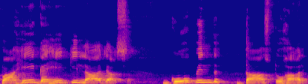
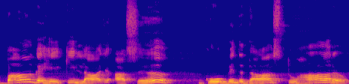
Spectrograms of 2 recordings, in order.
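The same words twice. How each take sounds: First: Slow verse recital with ਬਾਹੇ in two syllables, baa-he; common wrong reading. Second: Slow verse recital with ਬਾਂਹ as one long nasal syllable; corrected reading. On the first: Retold or imitated. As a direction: sound the 'he' in ਬਾਹੇ while reciting slowly. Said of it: "ਇਸ ਢੰਗ ਨਾਲ ਉਚਾਰਨ ਕੀਤਾ ਜਾਂਦਾ". ('ਬਾਹੇ' ਵਿੱਚ 'ਹੇ' ਬੋਲ ਕੇ ਪਾਠ) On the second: Shown as a demonstration. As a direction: recite slowly, no 'he' on ਬਾਂਹ. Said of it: "ਉਹ ਕੀਤੀ ਜਾਏਗੀ ਬਾਂਹ". ('ਬਾਂਹ' ਇੱਕੋ ਉਚਾਰ ਵਿੱਚ, ਹੌਲੀ ਪਾਠ)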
